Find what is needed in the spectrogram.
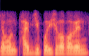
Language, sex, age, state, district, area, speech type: Bengali, male, 45-60, West Bengal, North 24 Parganas, urban, conversation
